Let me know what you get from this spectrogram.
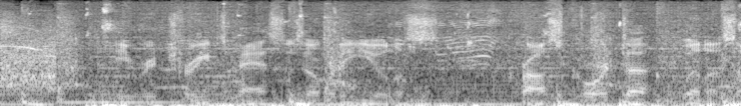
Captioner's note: cheering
